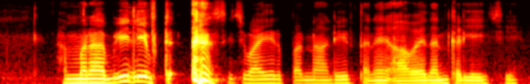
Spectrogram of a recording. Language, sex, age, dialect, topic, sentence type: Magahi, male, 46-50, Northeastern/Surjapuri, agriculture, statement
